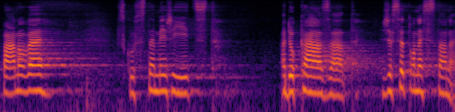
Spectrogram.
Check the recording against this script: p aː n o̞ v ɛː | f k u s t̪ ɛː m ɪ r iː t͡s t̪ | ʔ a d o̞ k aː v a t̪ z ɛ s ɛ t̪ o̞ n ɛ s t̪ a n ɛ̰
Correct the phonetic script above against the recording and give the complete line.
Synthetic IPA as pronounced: p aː n o̞ v ɛː | s k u s t̪ ɛ m ɪ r iː t͡s t̪ | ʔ a d o̞ k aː z a t̪ ʒ ɛ s ɛ t̪ o̞ n ɛ s t̪ a n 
